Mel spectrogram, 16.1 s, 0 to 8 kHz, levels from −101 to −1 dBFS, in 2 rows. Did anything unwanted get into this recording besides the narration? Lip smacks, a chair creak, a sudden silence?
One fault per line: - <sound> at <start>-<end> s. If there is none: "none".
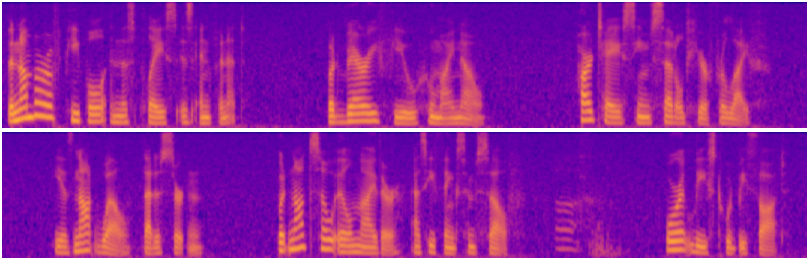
- sigh at 13.6-14.4 s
